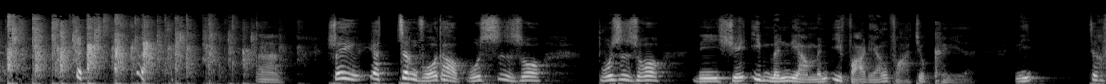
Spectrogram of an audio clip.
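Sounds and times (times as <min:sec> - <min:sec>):
audience clapping: 0:00.0 - 0:03.4
speech: 0:02.6 - 0:11.0.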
